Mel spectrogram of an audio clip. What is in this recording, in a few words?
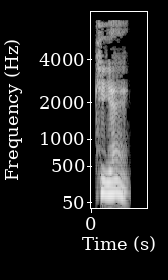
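"kiang", British English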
